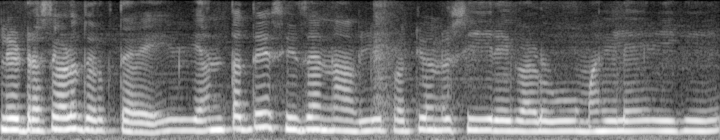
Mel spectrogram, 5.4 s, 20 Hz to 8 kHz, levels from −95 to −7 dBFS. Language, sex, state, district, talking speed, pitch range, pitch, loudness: Kannada, female, Karnataka, Raichur, 135 wpm, 220-245 Hz, 230 Hz, -15 LUFS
